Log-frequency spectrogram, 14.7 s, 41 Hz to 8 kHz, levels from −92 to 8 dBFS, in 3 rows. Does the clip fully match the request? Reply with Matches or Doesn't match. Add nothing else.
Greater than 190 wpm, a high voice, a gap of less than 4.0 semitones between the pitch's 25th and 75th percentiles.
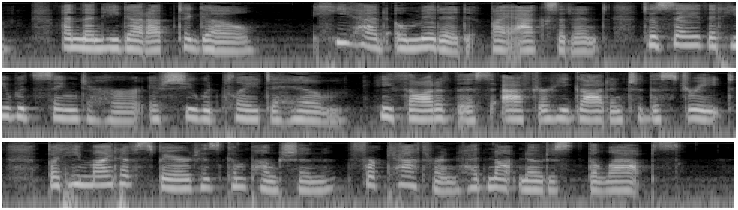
Matches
